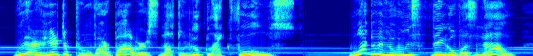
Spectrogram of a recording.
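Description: Clear music plays behind a put-on character voice that is high in pitch and moves at a fairly slow pace. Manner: angry, shouting.

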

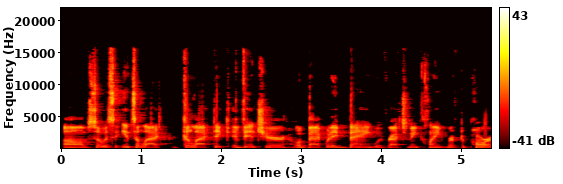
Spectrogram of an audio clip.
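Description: With an Alabama accent, a man speaks at medium pitch and a moderate pace, his tone bright and sharp, his intonation fairly even, against a quiet background. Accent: Alabama Southern. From Alabama, Cajun family from New Orleans. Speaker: gaming podcast co-host; podcast host. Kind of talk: casual chat. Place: home room. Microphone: studio mic.

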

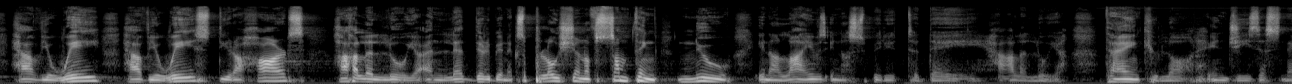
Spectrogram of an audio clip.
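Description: A man delivers his words fairly slowly, with little else to hear in the quiet background. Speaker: preacher. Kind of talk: sermon. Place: church. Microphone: handheld.

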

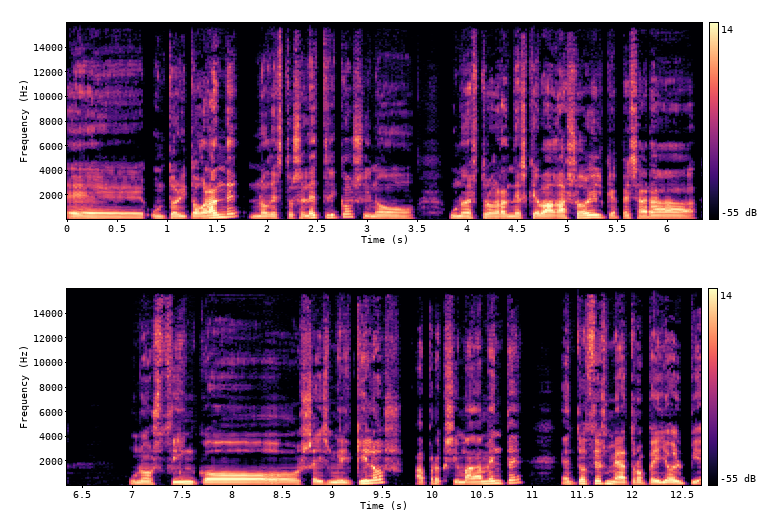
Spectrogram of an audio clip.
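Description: An unremarkable speaking voice with lively intonation at a fairly slow pace. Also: man, medium pitch for a man, dry, close sound with no echo. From northern Spain, Logroño. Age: 30s. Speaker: van lifer and writer. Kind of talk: interview. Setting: remote call.

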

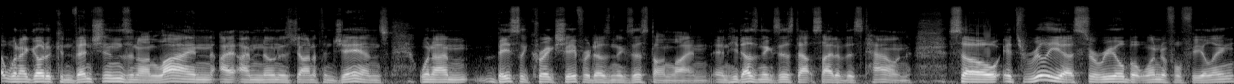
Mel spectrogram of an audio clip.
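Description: A man with an American accent, medium pitch, ordinary pitch variation, and a moderate pace. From Indiana, US Midwest. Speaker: high school teacher and horror novelist; teacher. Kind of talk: news interview soundbites. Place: studio. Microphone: lapel.

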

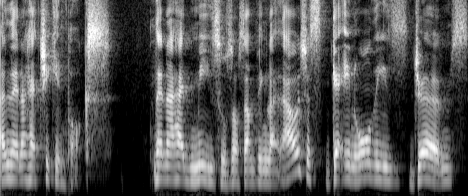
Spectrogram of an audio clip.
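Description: A woman's very deep, low voice over a quiet background. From Jamaica. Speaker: Windrush generation migrant. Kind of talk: oral history interview answer. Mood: emotional, at times tearful. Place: home room.

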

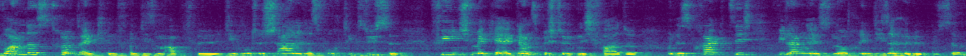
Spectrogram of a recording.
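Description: Fairly high-pitched female speech at a moderate pace, fairly even in intonation, against noticeable background noise. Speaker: slam poet. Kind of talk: spoken word poetry slam performance, rhymed and rhythmic, with a refrain. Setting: stage with audience. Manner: measured, building to a pointed refrain; earnest, reflective, with dramatic pauses.

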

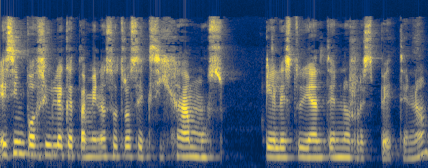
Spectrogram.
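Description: A woman's medium-pitched voice with fairly even intonation against a quiet background. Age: 30s. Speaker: university lecturer and accountant; teacher. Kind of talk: self-introduction video. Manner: hesitant, with frequent fillers. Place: home room. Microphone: phone near.

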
